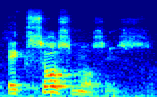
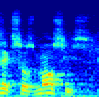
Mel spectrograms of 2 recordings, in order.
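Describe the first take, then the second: First: The stress is on the second syllable. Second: The stress is on the third syllable. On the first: The speaker calls it right. "Palabra esdrújula" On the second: The speaker calls it wrong. "y no es exosmosis"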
